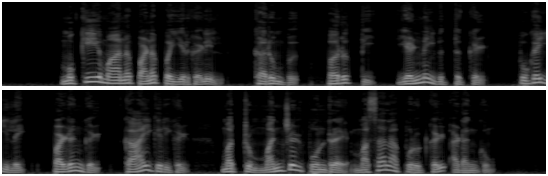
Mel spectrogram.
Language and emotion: Tamil, neutral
